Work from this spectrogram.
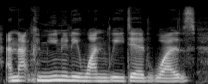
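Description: Female co-host, marked vocal fry, conversational explainer style, very dry close recording. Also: sits low, fairly even intonation, fairly quick, no echo. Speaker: podcast co-host. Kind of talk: casual podcast chat.

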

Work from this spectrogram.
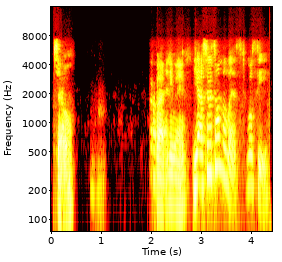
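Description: A woman's voice: low voice, huge pitch swings, unhurried, breathy edge, dull audio. A woman hosting a podcast in casual, conversational chat. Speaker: podcast host.

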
